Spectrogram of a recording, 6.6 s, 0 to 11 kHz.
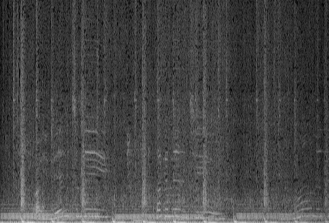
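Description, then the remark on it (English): Lake sturgeon thrash and splash repeatedly while spawning in shallow water along the shoreline of the Wolf River, a steady run of choppy slaps over constant rushing flow, with a faint tonal hum drifting underneath. “And over the past year, the DNR has posted about 150, like this watery one with a caption that reads, "Lake sturgeon have started spawning along the shoreline of the Wolf River."”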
